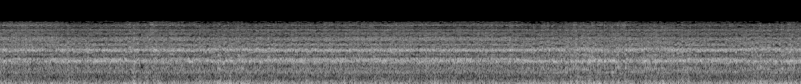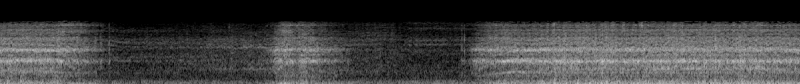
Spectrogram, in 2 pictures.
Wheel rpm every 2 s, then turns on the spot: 160, 160, 160, 160, 60, 10, 70, 160.
none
